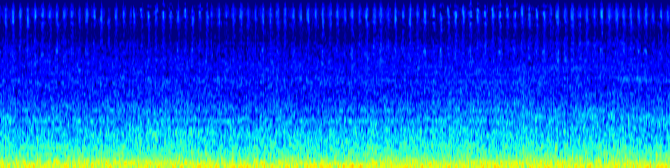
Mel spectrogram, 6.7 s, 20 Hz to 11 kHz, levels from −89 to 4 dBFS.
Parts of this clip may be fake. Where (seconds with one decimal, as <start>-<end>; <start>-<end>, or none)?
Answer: 0.0-1.3; 2.1-4.3; 5.5-6.7

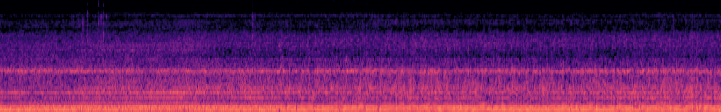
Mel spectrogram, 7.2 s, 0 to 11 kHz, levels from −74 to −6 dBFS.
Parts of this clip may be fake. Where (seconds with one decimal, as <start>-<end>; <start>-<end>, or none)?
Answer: 2.8-7.2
